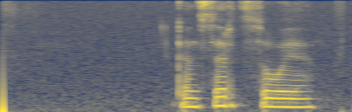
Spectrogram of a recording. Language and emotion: Russian, neutral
